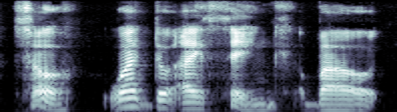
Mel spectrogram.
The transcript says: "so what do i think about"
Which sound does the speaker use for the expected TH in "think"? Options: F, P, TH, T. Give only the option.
TH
